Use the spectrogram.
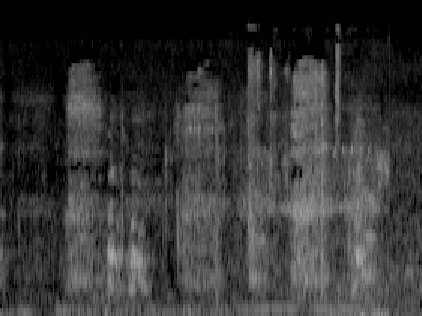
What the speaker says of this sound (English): Ah, these dogs, I hate them.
